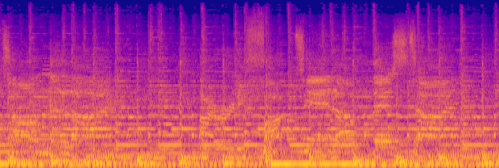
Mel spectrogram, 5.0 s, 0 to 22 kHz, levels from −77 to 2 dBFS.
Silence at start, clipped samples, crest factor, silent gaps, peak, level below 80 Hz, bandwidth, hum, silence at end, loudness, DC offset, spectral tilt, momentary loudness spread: 0 s; under 0.1%; 10 dB; none; 0 dBFS; -16 dBFS; 20 kHz; none; 0 s; -11 LUFS; under 0.1%; -5 dB/octave; 3 LU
